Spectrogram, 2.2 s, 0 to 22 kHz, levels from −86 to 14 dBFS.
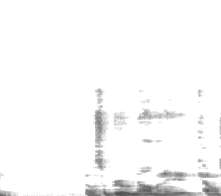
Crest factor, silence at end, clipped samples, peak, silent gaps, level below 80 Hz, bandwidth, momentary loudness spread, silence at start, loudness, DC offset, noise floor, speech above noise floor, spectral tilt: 18 dB; 0 s; under 0.1%; -10 dBFS; none; -56 dBFS; 12 kHz; 16 LU; 0 s; -26 LUFS; under 0.1%; -81 dBFS; 56 dB; -6.5 dB/octave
